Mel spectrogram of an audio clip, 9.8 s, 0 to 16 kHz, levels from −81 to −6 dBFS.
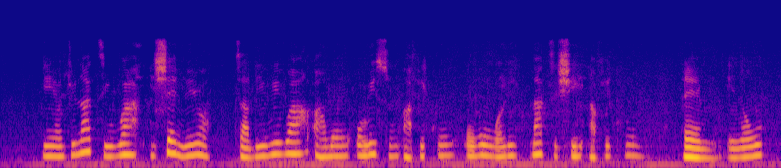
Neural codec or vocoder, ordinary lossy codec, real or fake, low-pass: codec, 16 kHz, 2 kbps, FunCodec, trained on Chinese and English, 25 frames a second; none; fake; 7.2 kHz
